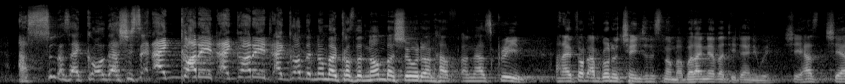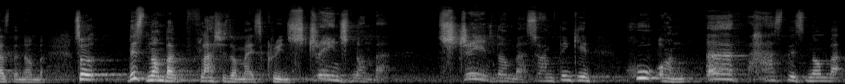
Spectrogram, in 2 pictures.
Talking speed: 240 wpm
